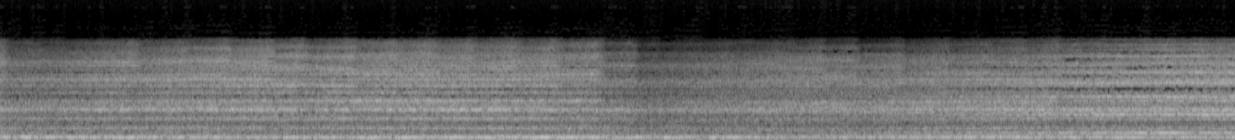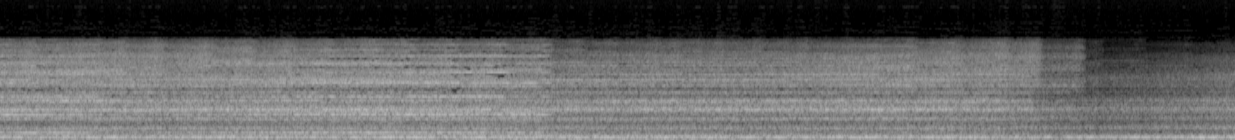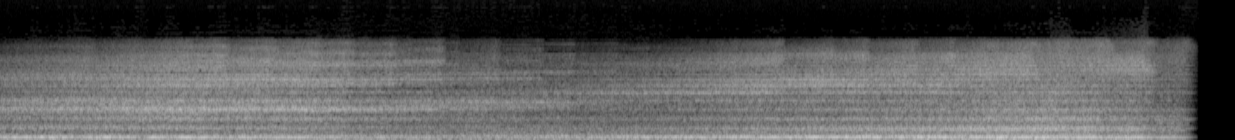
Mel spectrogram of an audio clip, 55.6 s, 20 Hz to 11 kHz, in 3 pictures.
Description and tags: atmosphere sci-fi horror sndtrk 02
Same as the above file except reversed or turned backward.
audacity, filters, horror, processed, sci-fi, scream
